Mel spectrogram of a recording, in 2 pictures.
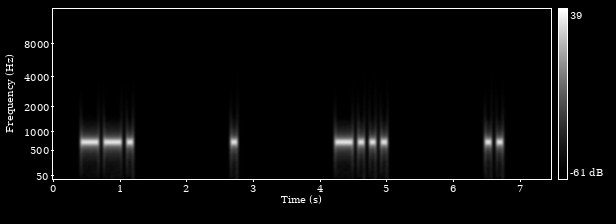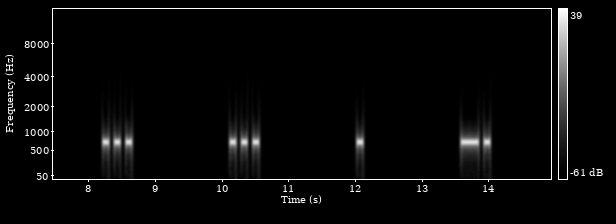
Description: Morse code, heard as a keyed tone, about 14 wpm, spaced as for 5 wpm, 700 Hz. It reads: GEBISSEN
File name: Morsekurs / Witze / Witz 27 Juni 17, Tempo 25 F70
